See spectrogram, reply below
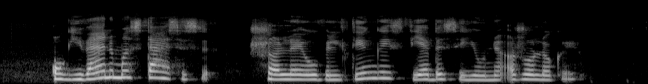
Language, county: Lithuanian, Vilnius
